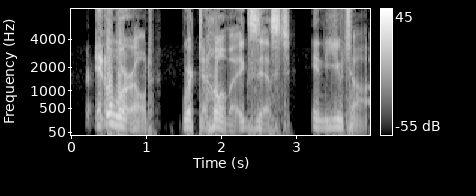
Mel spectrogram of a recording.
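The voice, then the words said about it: Dramatic movie trailer narrator voice. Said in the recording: “This is like movie trailer shit... do the movie theater voice.”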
